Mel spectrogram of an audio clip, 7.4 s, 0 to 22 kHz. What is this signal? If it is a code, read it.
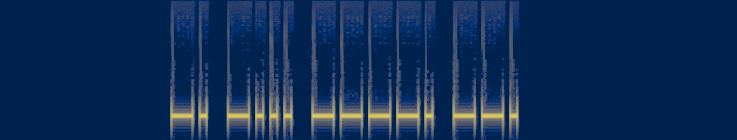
Morse code, heard as a keyed tone, about 17 wpm, 700 Hz. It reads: NB9G
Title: USA Call Signs - 4 Characters - Repeated 3x - 17wpm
